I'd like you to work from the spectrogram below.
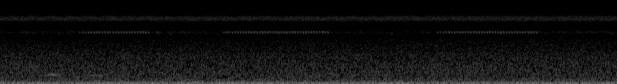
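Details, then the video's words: Crickets and other insects in a calm forest almost at the top of a mountain, recorded live: a steady high insect hiss with three second-long shrill trill bursts, over a low rumble of wind in the foliage. "Calm Forest in Mountain With Crickets, Insects Sound"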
